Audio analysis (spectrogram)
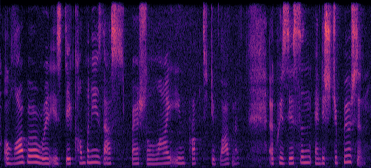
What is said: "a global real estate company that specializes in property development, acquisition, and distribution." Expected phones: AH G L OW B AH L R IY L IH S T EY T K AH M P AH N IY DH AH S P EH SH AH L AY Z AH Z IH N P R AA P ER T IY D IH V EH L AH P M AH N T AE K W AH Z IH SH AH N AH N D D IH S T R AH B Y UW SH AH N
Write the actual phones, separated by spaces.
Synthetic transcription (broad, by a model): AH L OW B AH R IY N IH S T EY K AH M P AH N IY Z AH S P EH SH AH L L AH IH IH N P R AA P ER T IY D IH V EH L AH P M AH N T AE K W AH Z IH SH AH N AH N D D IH S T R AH B Y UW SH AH N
